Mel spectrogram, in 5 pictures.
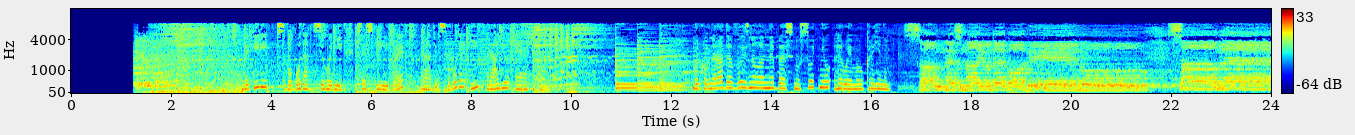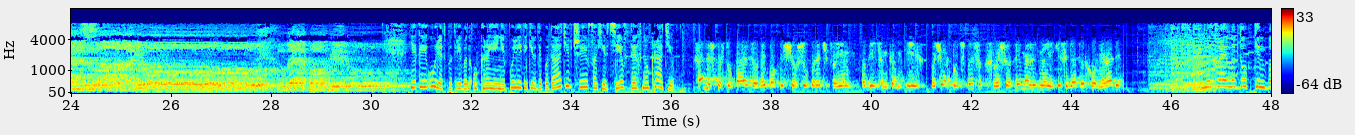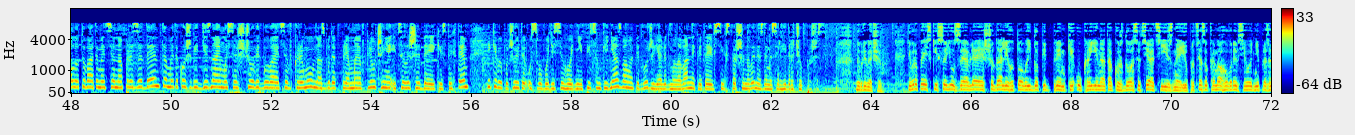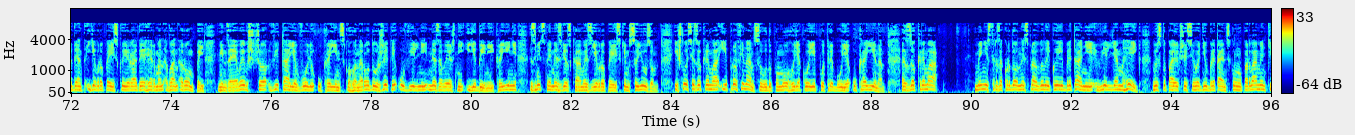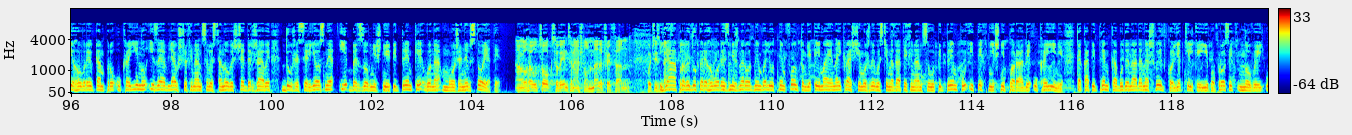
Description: Верховна Рада визнала Небесну Сотню Героями України Який уряд потрібен Україні – політиків-депутатів чи фахівців-технократів? Михайло Добкін балотуватиметься на президента Що відбувається в Криму – у нас буде пряме включення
